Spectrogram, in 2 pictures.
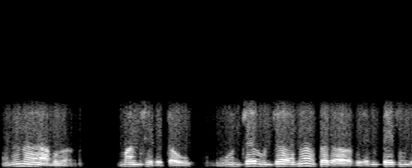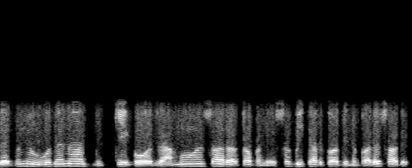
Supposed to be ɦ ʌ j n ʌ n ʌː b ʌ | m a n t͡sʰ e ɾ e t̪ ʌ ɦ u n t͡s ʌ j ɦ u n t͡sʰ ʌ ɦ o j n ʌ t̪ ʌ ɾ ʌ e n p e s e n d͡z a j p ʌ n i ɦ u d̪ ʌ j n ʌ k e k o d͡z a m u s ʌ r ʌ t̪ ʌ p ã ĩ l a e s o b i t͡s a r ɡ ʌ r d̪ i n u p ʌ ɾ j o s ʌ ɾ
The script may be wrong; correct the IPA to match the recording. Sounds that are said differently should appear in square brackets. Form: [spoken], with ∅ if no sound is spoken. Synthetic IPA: ɦ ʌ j n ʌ n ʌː b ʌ | m a n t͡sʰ e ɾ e t̪ ʌ ɦ u n t͡s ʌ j ɦ u n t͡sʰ ʌ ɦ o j n ʌ t̪ ʌ ɾ ʌ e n p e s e n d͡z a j p ʌ n i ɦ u d̪ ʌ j n ʌ k e k o d͡z a m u s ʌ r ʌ t̪ ʌ p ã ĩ l [e] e s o b i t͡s a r ɡ ʌ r d̪ i n u p ʌ ɾ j o s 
